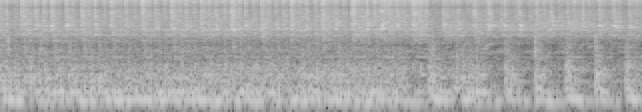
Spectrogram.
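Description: A gendang beleq ensemble playing: large Sasak barrel drums beaten with sticks in a fast, dense rhythm, with a deep boom, under a continuous clash of hand cymbals.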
